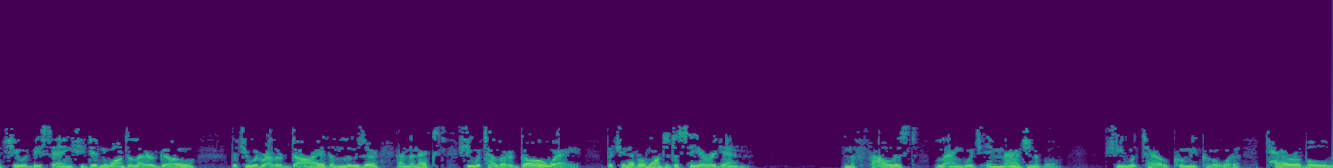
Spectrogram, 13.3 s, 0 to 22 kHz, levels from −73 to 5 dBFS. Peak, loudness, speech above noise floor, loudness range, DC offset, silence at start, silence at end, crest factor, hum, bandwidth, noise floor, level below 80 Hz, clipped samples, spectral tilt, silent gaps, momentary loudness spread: -2 dBFS; -17 LUFS; 52 dB; 3 LU; under 0.1%; 0 s; 0 s; 16 dB; none; 5.8 kHz; -68 dBFS; -44 dBFS; under 0.1%; -6 dB/octave; none; 10 LU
